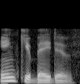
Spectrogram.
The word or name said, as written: incubative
